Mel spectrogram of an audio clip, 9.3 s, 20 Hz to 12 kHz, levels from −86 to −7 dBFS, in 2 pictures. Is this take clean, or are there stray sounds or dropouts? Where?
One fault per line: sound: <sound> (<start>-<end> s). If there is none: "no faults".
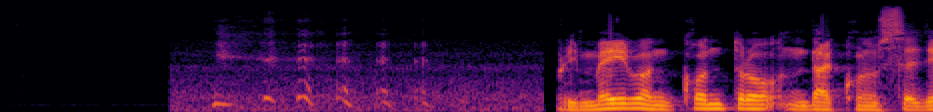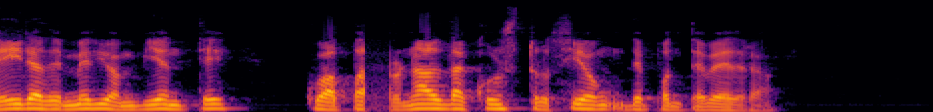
sound: laugh (1.0-2.4 s)
sound: dropout (6.5-6.6 s)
